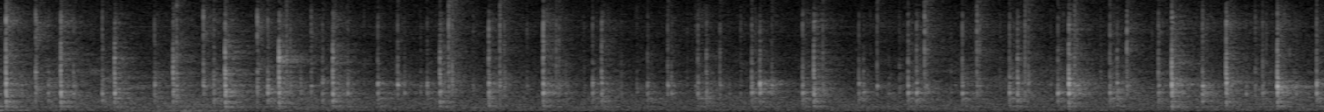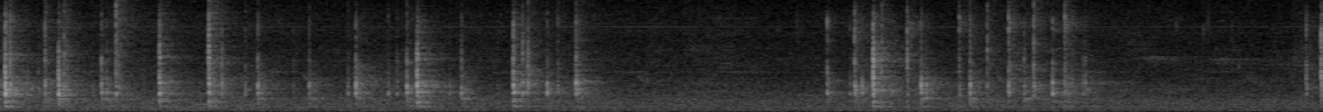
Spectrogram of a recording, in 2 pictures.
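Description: A yeast, milk and sugar mixture is stirred briskly, making rapid, irregular clinking taps against the container that run on for several seconds, pause briefly, then resume.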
